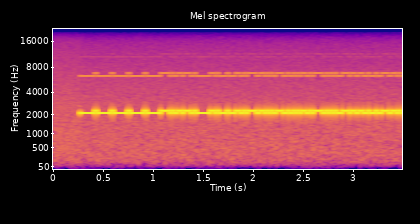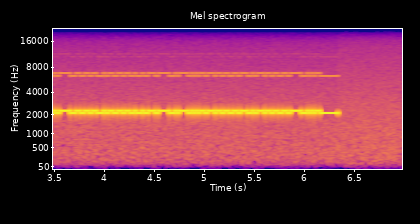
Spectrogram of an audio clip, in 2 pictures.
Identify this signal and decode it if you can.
RTTY (45.45 baud, 170 Hz shift), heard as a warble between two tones, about 2200 Hz centre. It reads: GUERNSEY PARTICIPATES IN ITS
